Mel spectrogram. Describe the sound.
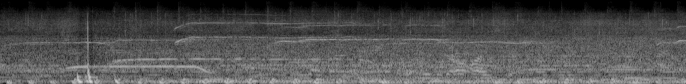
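Steady, dense audience applause at a church carries on for the whole stretch, a loud even clatter of many hands applauding a man, with some cheering voices and whoops rising above it.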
